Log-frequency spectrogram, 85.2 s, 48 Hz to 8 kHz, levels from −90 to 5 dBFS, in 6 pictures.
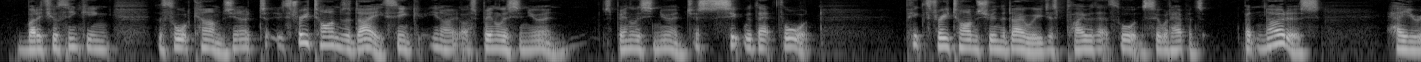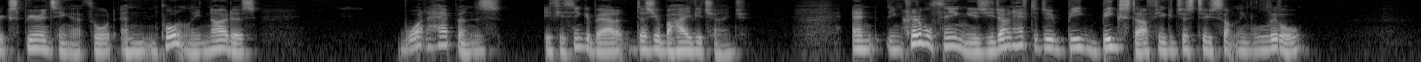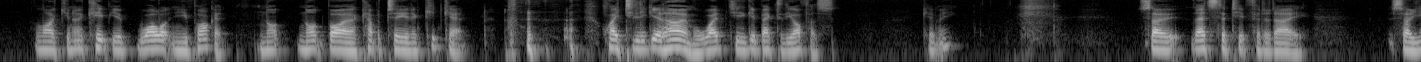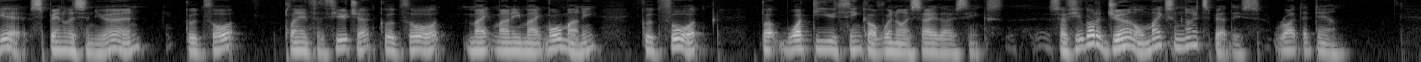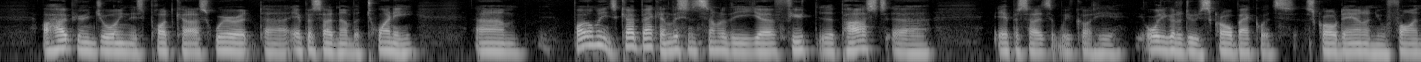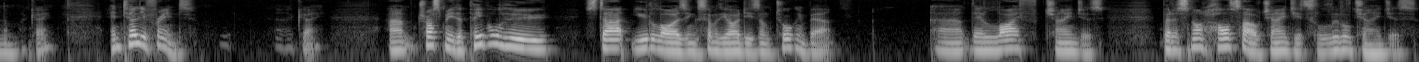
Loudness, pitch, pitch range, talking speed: -30 LUFS, 125 Hz, 115-150 Hz, 180 wpm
